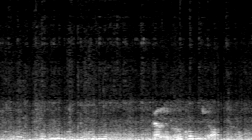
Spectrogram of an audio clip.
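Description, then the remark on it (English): A steady, loud roar fills the inside of a moving bus, engine rumble mixed with a stiff April wind blasting through all the open windows, with faint muffled voices in the background. “A stiff April wind blasts through the bus. All the windows are open.”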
